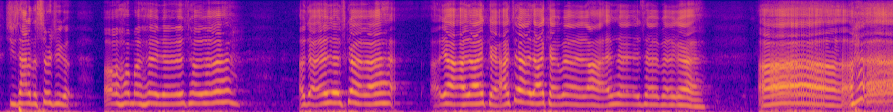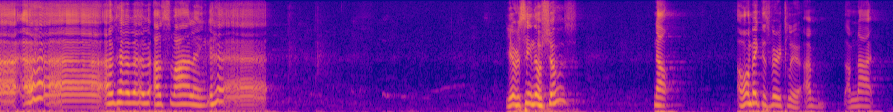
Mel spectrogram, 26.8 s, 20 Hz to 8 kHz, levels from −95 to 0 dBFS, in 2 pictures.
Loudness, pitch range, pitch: -25 LUFS, 220-260 Hz, 240 Hz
